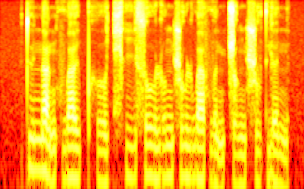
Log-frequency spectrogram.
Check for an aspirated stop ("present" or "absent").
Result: present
